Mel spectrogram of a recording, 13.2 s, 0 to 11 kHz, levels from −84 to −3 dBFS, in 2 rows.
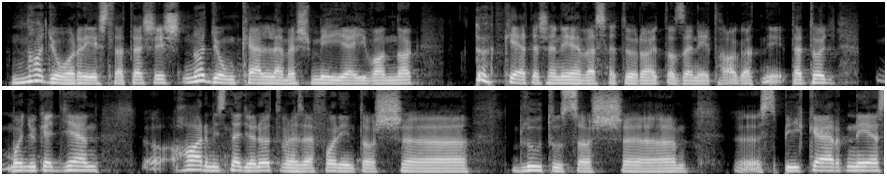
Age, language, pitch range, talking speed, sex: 30-49, Hungarian, 120-150 Hz, 110 wpm, male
